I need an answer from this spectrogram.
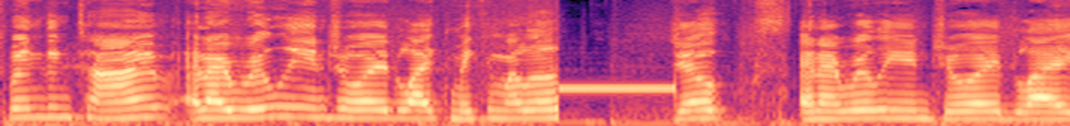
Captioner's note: beep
